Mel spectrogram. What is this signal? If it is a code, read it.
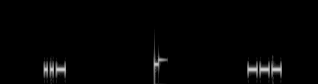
Morse code, heard as a keyed tone, about 40 wpm, 700 Hz. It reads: U O
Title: Single Letter-Number 40wpm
